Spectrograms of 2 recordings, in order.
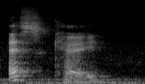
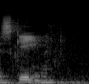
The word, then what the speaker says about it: skein: SKEIN. How do you pronounce that? There's a lot of people who say skein. Sorry, unacceptable. It's very much skein, and I can prove it.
